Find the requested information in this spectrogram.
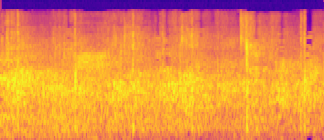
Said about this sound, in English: That's a good clapper. Yeah, go ahead, one more good clap on that.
